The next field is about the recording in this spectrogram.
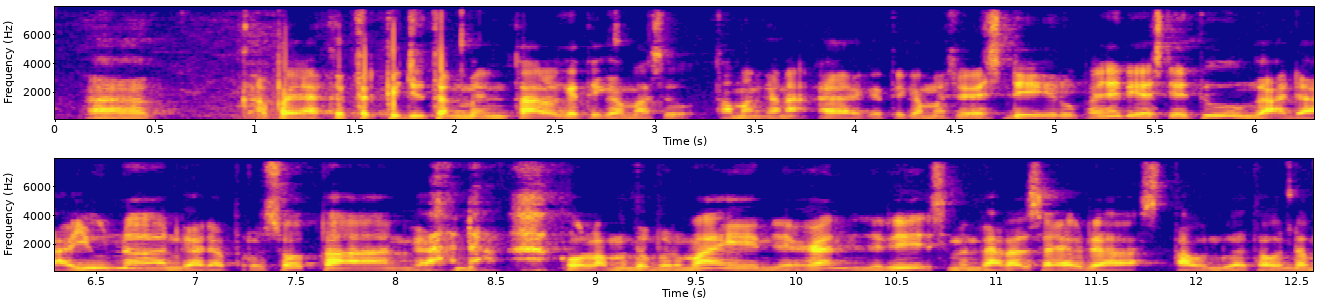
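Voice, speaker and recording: Amid noticeable background noise, a man speaks fairly quickly at a medium pitch. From Indonesia, Aceh Singkil. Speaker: senior journalist. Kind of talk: interview, life story.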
